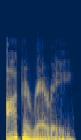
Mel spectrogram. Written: Akureyri

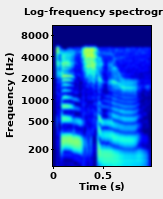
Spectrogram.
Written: tensioner

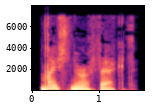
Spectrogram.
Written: meissner effect

